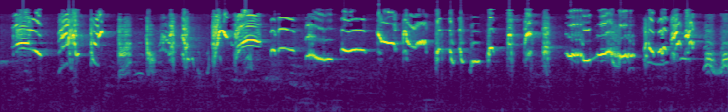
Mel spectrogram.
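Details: White-rumped shama, known locally as kacer, giving a lively run of clear whistles, sharp chips and raspy buzzes that repeat rapidly without a break.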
